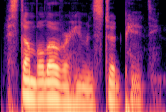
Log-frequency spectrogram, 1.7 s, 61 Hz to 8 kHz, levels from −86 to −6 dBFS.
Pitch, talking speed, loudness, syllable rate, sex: 100 Hz, 250 wpm, -16 LUFS, 6.5 syllables/s, male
